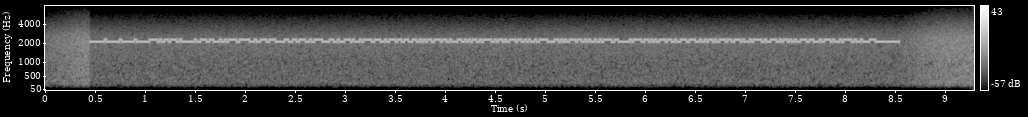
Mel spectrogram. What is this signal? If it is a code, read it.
RTTY (50 baud, 170 Hz shift), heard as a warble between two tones, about 2200 Hz centre. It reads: ACETAMINOPHEN IS USED FOR FEVER AND HEADACHE.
